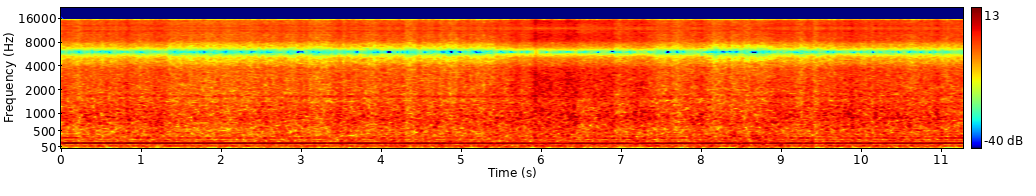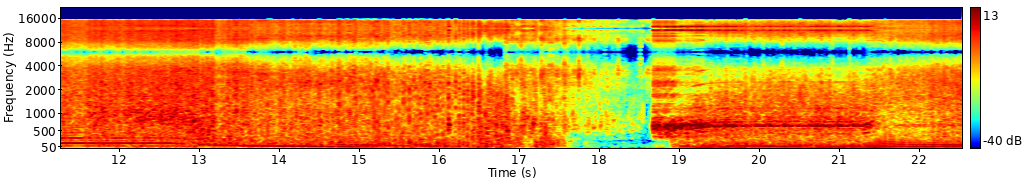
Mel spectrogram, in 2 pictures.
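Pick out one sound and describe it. A small propeller motor buzzes loudly, then drops in pitch, cuts out briefly and picks up again.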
